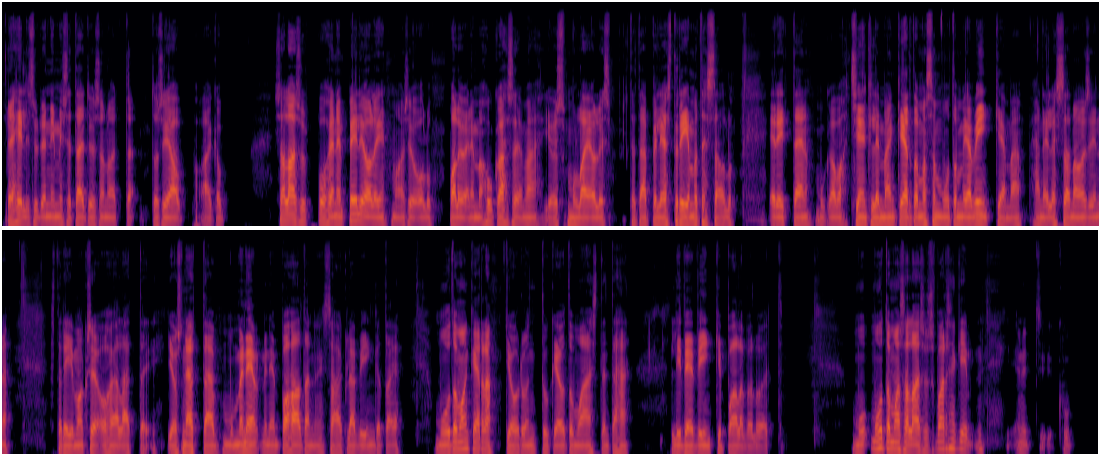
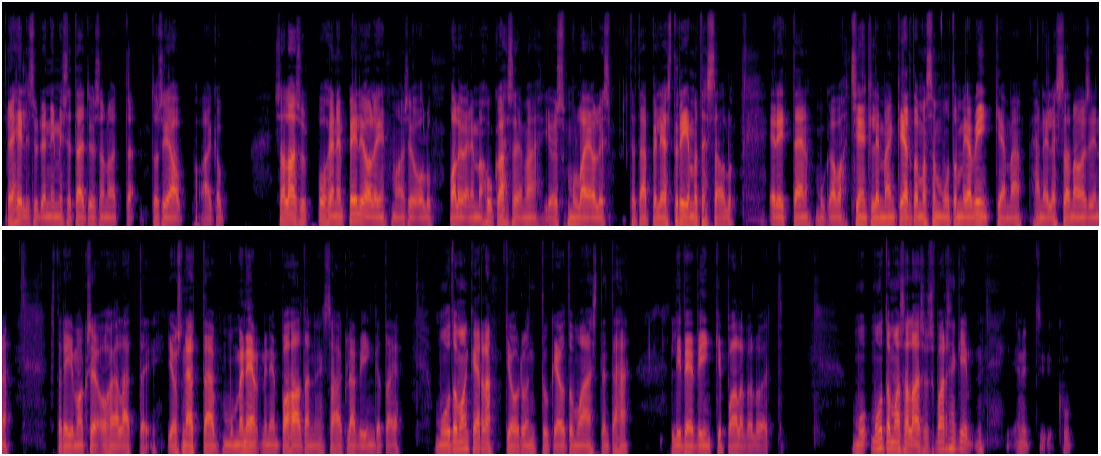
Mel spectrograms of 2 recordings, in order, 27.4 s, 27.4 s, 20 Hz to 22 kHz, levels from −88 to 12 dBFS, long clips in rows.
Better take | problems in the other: neither | none

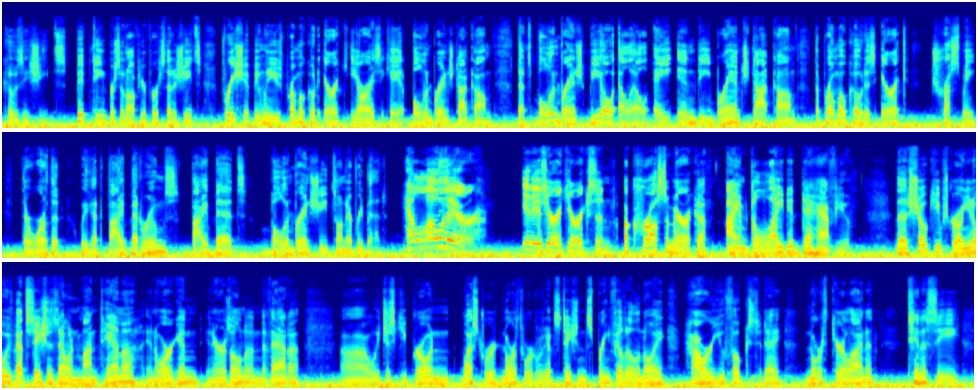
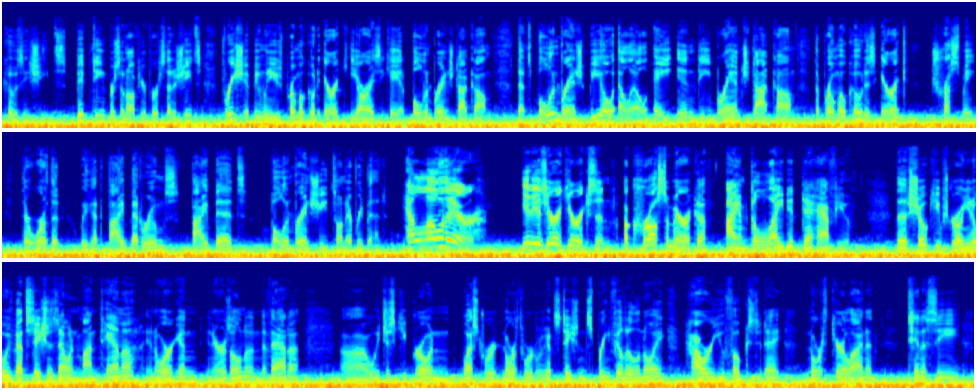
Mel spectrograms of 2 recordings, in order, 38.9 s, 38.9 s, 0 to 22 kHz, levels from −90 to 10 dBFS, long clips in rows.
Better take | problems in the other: first | low rumble; loud; throughout; 9 dB below the speech; faint in the first

